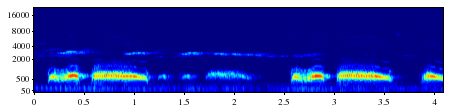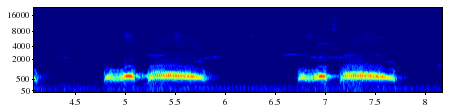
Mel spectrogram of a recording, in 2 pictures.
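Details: Lure recording of a spotted dove in "kuk dobel" style for hunting: four evenly paced phrases of soft, throaty coos, each a quick lead-in note, a long sustained coo and a short ending, with a faint high whistle early on.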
